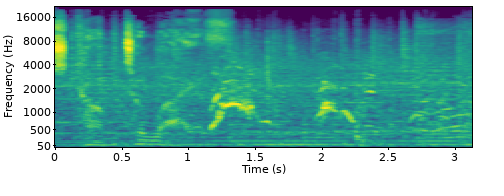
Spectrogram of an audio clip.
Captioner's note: woman screaming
